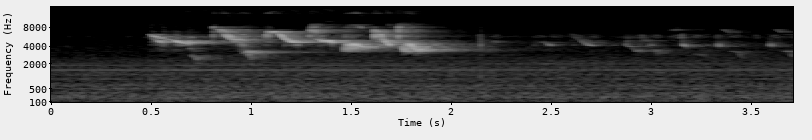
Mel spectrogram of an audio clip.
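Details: Double-collared seedeater (coleiro, corbatita) singing a quick burst of high, sweet chirps and slurred notes lasting about a second and a half, followed by faint scattered high notes over a steady low hum.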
